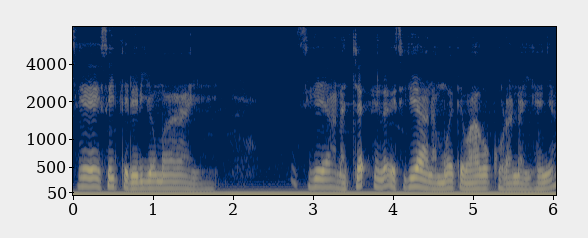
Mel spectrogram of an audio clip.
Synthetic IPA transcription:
sieseiteɾeɾiɔma | e | siɣeanat͡ʃ | siɣeanamwɛtɛwaɣokoɾanaiɦɛɲa

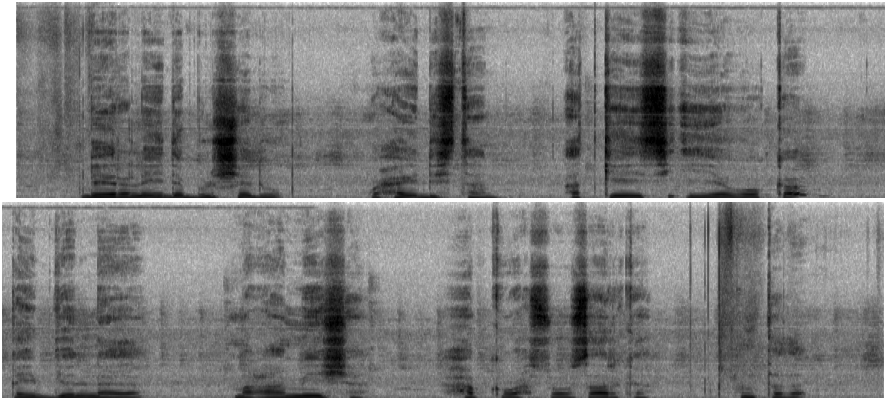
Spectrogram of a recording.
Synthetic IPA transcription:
ɖɛːɾɐlɛjðɐbʊlʃɐðʊ | wɑħɑjɖɪst̪ʰaːn | ʔɐd̪kʰɛjsɪjɐɣɔːkʰɐ | qɛjbɡɛlɪnɐjɐ | mɑʕɑːmiːʃɐ | hɐbkʰɐwɑħsɔːsaːrkʰɐ | ʕɪnt̪ʰɐðɐ

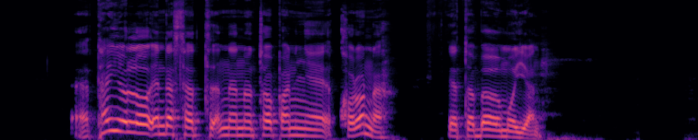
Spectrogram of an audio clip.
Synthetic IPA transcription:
tajoloɛndasatnanɔtɔpanɲɛkʰɔɾɔna | jatɔbawmoja̰n

